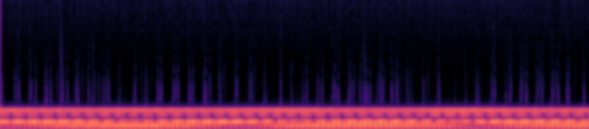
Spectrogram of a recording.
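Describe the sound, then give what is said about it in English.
Steady, loud, low electronic hum presented as the amplified frequency of antacid made of magnesium, oxygen and hydrogen. The droning tone holds unbroken for four seconds, alone with no voices. “What you're hearing is an amplification of the unique frequency emitted by antacid, a combination of magnesium, oxygen, and hydrogen.”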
